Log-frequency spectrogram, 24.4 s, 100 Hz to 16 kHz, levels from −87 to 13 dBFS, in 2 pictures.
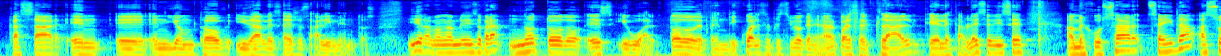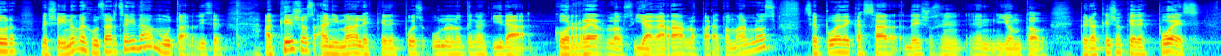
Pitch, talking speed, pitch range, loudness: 115 Hz, 185 wpm, 105-140 Hz, -16 LUFS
